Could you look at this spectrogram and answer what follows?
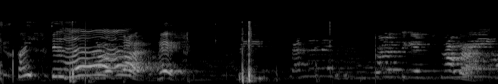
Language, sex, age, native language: Icelandic, male, 9, Icelandic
